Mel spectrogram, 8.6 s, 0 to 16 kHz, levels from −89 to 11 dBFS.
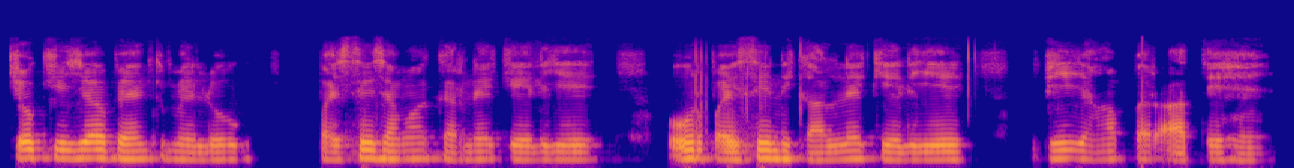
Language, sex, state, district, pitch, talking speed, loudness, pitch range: Hindi, male, Uttar Pradesh, Etah, 130 Hz, 140 wpm, -18 LUFS, 125-140 Hz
